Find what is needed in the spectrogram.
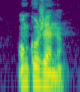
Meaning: oncogene
- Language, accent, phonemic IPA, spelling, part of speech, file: French, France, /ɔ̃.kɔ.ʒɛn/, oncogène, noun, LL-Q150 (fra)-oncogène.wav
